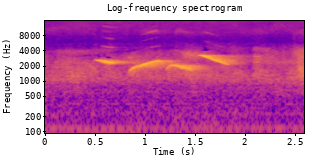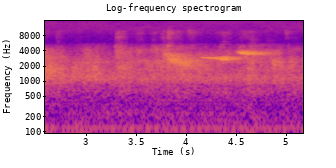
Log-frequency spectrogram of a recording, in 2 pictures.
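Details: Green-winged saltator delivering a phrase of four rich, slurred whistles in quick succession, some rising and some falling, then quieter, echoing whistled notes trailing off.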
